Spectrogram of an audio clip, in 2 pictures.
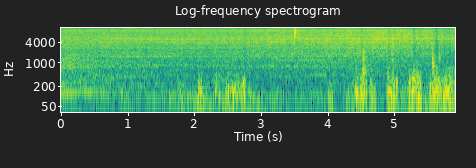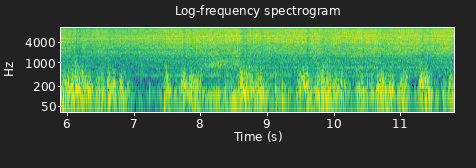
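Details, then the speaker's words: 2017 Kia Optima 2.4, burning a quart of oil every 825 miles, just caught after long cranking following a Berryman B12 and Liquid Moly flush soak to unstick the oil rings; low uneven idle with irregular surges and dips, still settling. "Yeah, the video showed that it takes a long time to start that. I mean, a long time."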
